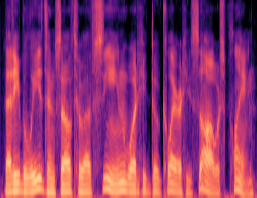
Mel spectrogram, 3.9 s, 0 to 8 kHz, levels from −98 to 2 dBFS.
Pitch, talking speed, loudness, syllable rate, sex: 110 Hz, 215 wpm, -16 LUFS, 5.1 syllables/s, male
